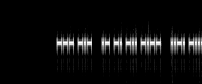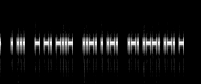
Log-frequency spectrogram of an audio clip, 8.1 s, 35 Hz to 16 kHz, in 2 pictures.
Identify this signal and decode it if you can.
Morse code, heard as a keyed tone, about 40 wpm, 700 Hz. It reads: OK ANDY FB ES TNX FER RPRT
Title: Practice QSO - Exchange 2 - Info - 40wpm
